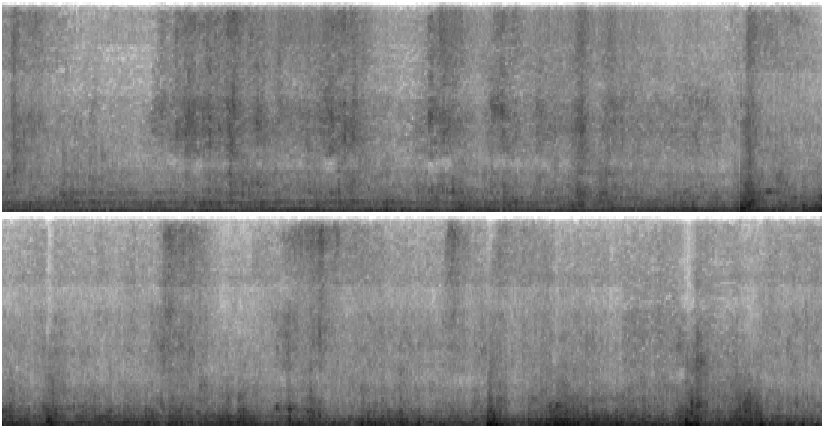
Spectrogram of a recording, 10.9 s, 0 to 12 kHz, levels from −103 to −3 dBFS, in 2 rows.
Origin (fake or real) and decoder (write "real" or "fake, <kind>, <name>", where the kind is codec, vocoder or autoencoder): fake, codec, HILCodec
